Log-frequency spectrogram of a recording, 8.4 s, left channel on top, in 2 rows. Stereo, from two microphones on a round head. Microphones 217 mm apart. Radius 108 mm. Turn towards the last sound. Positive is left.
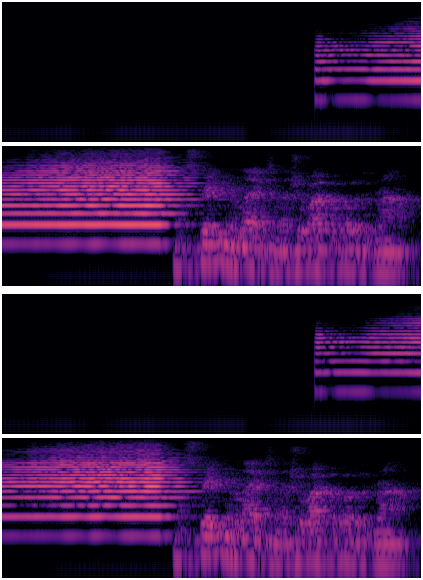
turn(degrees=-45)  # may be behind; listen again after turning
